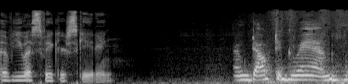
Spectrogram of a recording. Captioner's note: soundbite of archived recording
